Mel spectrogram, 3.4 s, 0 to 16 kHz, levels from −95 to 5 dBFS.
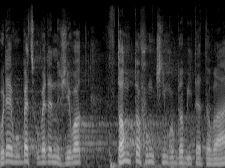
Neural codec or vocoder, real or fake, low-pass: vocoder, 44.1 kHz, 128 mel bands every 256 samples, BigVGAN v2; fake; 14.4 kHz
